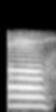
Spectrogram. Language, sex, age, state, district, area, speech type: Kashmiri, female, 30-45, Jammu and Kashmir, Bandipora, rural, conversation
